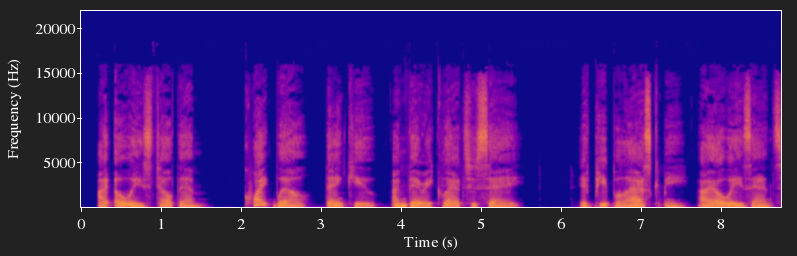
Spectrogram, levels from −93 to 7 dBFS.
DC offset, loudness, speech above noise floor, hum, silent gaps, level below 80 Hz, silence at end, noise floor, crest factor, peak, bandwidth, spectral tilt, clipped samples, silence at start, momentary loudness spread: under 0.1%; -22 LUFS; 56 dB; none; none; -58 dBFS; 0 s; -78 dBFS; 16 dB; -6 dBFS; 16 kHz; -4.5 dB/octave; under 0.1%; 0.2 s; 10 LU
